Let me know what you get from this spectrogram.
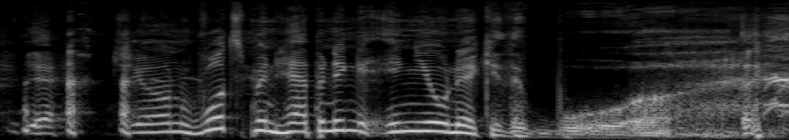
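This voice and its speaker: A man puts on a guttural character voice at a high pitch, speaking at a fairly slow pace. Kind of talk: radio presenter patter.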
